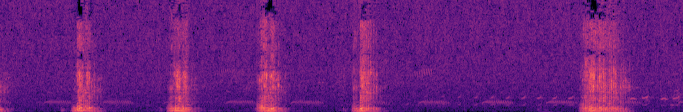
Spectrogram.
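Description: A lion gives a series of deep, rough grunting roars, roughly one each second.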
